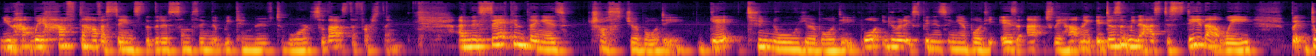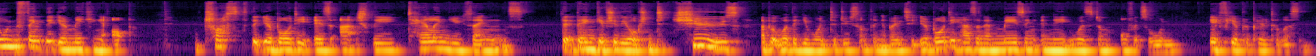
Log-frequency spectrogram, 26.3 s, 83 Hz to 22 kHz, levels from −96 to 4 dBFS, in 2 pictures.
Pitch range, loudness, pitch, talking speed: 150-195 Hz, -15 LUFS, 160 Hz, 235 wpm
